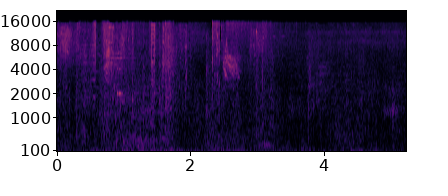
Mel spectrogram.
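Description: Gunfire and explosions crackle from a video game.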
